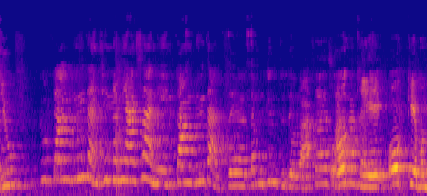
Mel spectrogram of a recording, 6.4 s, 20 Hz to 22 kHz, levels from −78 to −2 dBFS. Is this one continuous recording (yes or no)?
yes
